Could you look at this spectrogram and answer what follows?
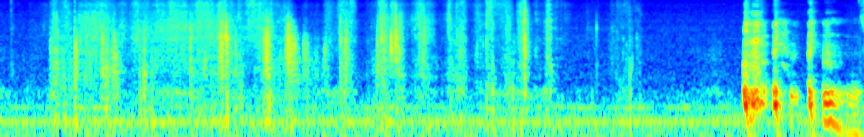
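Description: A burst of sharp, close coughs near the end, following several seconds of quieter rustling and handling noise.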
